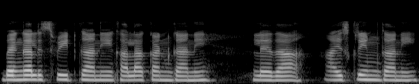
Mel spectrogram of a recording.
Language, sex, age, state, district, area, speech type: Telugu, female, 45-60, Andhra Pradesh, Guntur, rural, spontaneous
